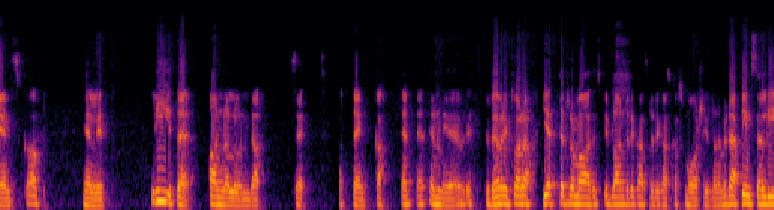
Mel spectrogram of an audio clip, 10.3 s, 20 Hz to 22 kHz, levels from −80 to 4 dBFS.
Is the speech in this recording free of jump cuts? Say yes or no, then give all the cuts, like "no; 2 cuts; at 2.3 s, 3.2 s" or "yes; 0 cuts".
no; 6 cuts; at 2.7 s, 4.4 s, 5.9 s, 6.4 s, 7.2 s, 8.7 s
